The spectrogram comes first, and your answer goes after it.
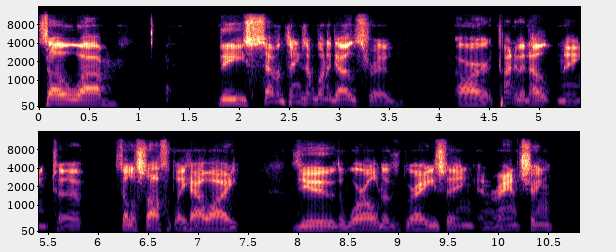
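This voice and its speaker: A man with a bright, sharp tone and a medium pitch talks at a fairly slow pace, with ordinary pitch variation and long, frequent pauses. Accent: American. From US Midwest, Illinois. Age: 60s. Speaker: grazing consultant. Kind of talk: lecture. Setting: video call.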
